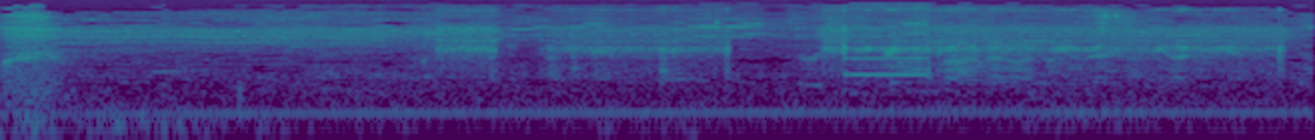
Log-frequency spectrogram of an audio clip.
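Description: Near silence on the broadcast feed: a faint steady low hum, with a short faint beep about four seconds in.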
